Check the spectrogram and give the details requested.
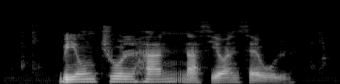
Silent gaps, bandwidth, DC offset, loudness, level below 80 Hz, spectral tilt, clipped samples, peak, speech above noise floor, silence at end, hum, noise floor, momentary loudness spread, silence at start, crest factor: none; 7.8 kHz; under 0.1%; -25 LUFS; -62 dBFS; -7.5 dB/octave; under 0.1%; -4 dBFS; 34 dB; 0.5 s; none; -59 dBFS; 9 LU; 0.6 s; 22 dB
